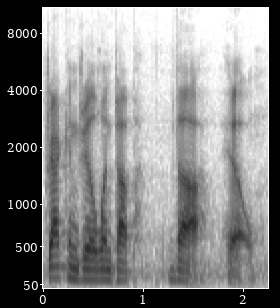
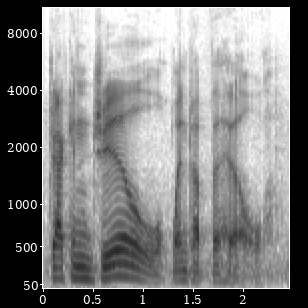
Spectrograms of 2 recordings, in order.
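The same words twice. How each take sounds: First: Short breaks set apart the stressed syllable. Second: A stretched vowel marks the stressed syllable. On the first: "separating the stressed syllable from its surrounding syllables" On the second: "I just elongated the vowel sound"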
